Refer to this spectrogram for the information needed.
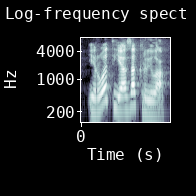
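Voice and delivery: ordinary delivery, nothing marked

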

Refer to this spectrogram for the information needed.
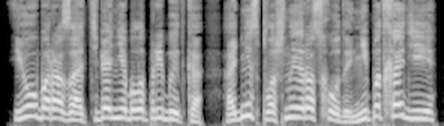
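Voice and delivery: high, agitated complaint; fretful merchant's protest; exasperated rebuff. A narrator's reading. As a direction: scold and warn off in a high voice. Merchant rebuffs the unprofitable giant.

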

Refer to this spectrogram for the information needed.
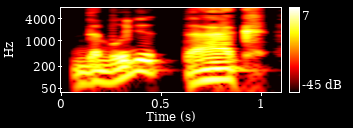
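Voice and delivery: soft, slow, inward assent; inner thought. A narrator's reading. Санёк silently agrees with the jarl, softly. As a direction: think it aloud quietly. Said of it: "подумал Санёк".

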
